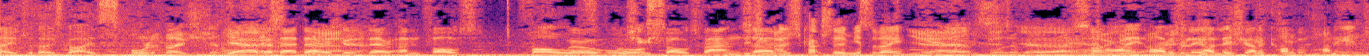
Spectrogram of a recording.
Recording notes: recorded at this year's Reading Festival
